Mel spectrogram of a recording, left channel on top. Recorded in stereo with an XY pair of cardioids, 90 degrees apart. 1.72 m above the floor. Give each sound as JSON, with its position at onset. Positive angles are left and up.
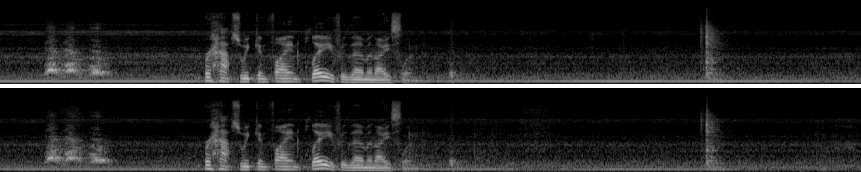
{"t": 0.4, "sound": "a dog barking", "azimuth_deg": 55, "distance_m": 9.5}
{"t": 2.0, "sound": "a man speaking", "azimuth_deg": 15, "distance_m": 0.5}
{"t": 4.5, "sound": "a whoosh", "azimuth_deg": 25, "distance_m": 2.5}
{"t": 7.0, "sound": "a microwave", "azimuth_deg": 35, "distance_m": 3.0}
